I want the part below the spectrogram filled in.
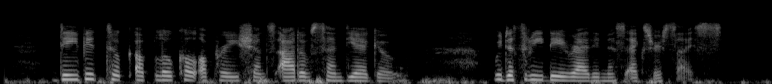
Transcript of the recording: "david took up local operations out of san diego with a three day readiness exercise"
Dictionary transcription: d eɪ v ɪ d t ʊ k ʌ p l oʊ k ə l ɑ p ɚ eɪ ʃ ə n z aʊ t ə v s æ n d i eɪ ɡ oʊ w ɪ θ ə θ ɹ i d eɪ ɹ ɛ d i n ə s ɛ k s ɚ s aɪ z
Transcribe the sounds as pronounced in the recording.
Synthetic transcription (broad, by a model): d eɪ v ɪ d t ʊ k ʌ p l oʊ k ə l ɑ p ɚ eɪ ʃ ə n s aʊ t ə v s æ n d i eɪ ɡ oʊ w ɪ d ə θ ɹ i d eɪ ɹ ɛ d i n ə s ɛ k s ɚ s aɪ s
